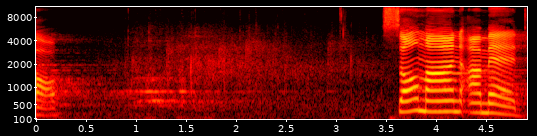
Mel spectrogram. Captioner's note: audience applauding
